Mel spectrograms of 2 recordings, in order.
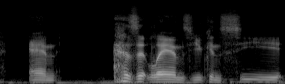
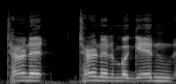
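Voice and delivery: higher, louder urging; urgent orders; 8 semitones higher, 4 dB louder than usual. Acted. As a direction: bark instructions from the floor. Geralt barking orders.

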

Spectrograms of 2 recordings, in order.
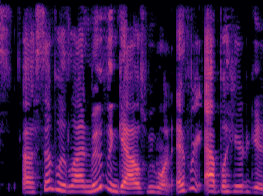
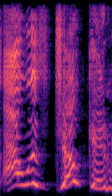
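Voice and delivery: alarmed shout; 11 dB louder than usual. Acted. Granny alarmed at West Orchard.

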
